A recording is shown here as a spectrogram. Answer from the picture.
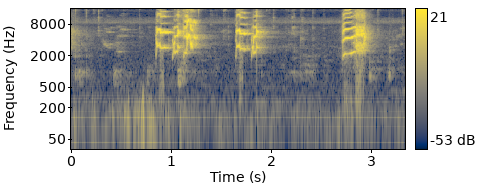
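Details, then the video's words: Lovebird calling in spirited, agitated bursts: three harsh, shrill chattering squawks about a second apart, each a short buzzy cluster of high notes, over a low rumbling background. "BURUNG LOVEBRID BERKICAU | AUTO NGAMUK"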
